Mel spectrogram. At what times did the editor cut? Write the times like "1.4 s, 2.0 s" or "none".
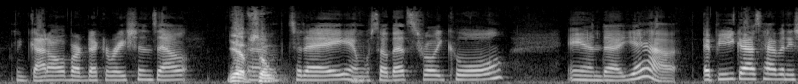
none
